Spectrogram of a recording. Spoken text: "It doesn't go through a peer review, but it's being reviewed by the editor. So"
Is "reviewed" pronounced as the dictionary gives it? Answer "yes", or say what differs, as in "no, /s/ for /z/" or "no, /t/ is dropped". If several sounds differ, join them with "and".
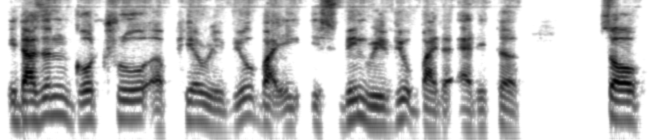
yes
